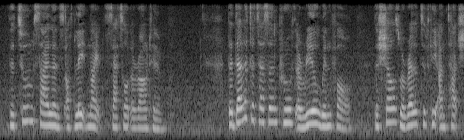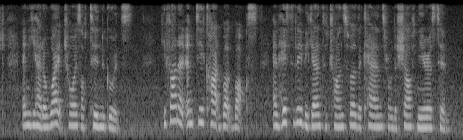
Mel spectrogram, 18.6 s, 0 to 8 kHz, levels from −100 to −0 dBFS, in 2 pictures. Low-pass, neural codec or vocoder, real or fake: 7.2 kHz; none; real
